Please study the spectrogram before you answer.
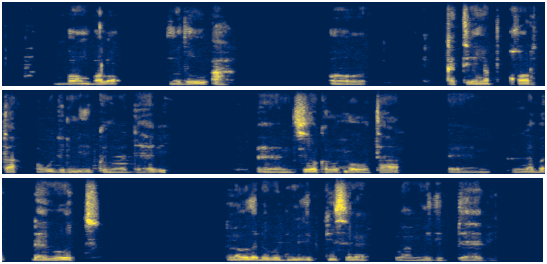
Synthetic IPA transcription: bɔːmbɔlɔ | mɐðɔwʔɐh | ʔɔː | kʰɐt̪ʰiːnɐbqʰɔːrt̪ʰɐ | ʊɣʊd͡ʒɪɾmɪðɪb̚kʰɐnɐwɑːd̪ɐɦɐβɪ | ɛnsɪðɔːkʰɐlɛwʊħɑːwɑt̪ʰaː | ɛn | lɐɐ | ɖɛɣɔːd̪ | lɐβɐðɐɖɛɣɔːd̪mɪðɪbkʰiːsɐnɐ | wɑːmɪðɪb̚d̪̥ɐɦɐβɪ

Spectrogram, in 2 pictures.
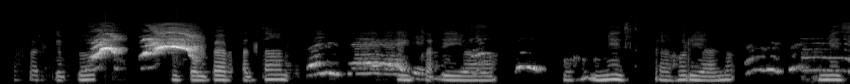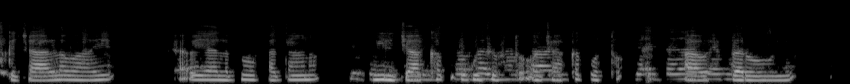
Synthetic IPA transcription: ʔɐfɐrɡɐbɔd̪sɪbɐlbɛːrʕɐd̪aːn | ħɪt̪ʰɐʔijɔ | mɛːskɐɦɔrjaːlɔ | mɛːskʰɐt͡ʃaːlɐwaːjɛ | wɑħɑ̰ːʔʊjaːlɐbɔːɡʕɑd̪aːnɐ | wiːlt͡ʃaːkʰɐd̪ʊɣʊt͡ʃʊrt̪ʰɔɔːt͡ʃaːkʰɐd̪wɐt̪ʰɔaːwɑħbɐɾɔːjɔ

